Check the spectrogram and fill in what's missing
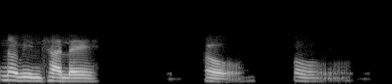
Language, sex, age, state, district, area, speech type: Marathi, female, 45-60, Maharashtra, Pune, urban, conversation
